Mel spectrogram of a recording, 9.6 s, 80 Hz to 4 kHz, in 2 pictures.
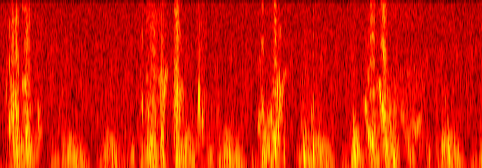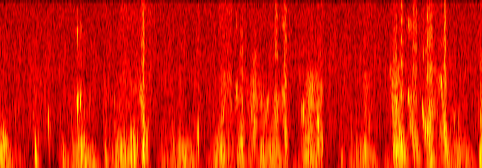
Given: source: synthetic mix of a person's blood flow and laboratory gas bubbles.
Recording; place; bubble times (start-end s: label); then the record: Doppler ultrasound of blood flow; precordium
0.04-0.43 s: bubbles
1.39-1.69 s: bubbles
1.72-1.88 s: bubbles
1.96-2.07 s: bubbles
2.57-2.88 s: bubbles
3.00-3.19 s: bubbles
3.50-3.59 s: bubbles
3.63-4.25 s: bubbles
4.41-4.50 s: bubbles
5.14-5.24 s: bubbles
5.29-5.34 s: bubbles
5.57-5.72 s: bubbles
5.85-6.33 s: bubbles
6.79-6.85 s: bubbles
7.00-7.72 s: bubbles
7.82-8.06 s: bubbles
8.45-8.55 s: bubbles
8.71-9.46 s: bubbles
9.59-9.65 s: bubbles
From the record:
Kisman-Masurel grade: 243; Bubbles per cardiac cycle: several, 3 to 8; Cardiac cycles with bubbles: 100%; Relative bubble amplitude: loud (0.450 to 0.775); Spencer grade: 3 (all of the cardiac periods contain showers or single bubble signals, but not dominating or overriding the cardiac motion signals); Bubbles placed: anywhere in the cardiac cycle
